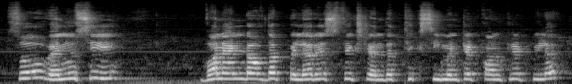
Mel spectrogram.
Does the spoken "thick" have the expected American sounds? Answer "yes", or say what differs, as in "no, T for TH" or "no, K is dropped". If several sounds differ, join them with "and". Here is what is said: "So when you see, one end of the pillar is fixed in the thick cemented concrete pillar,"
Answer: no, T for TH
